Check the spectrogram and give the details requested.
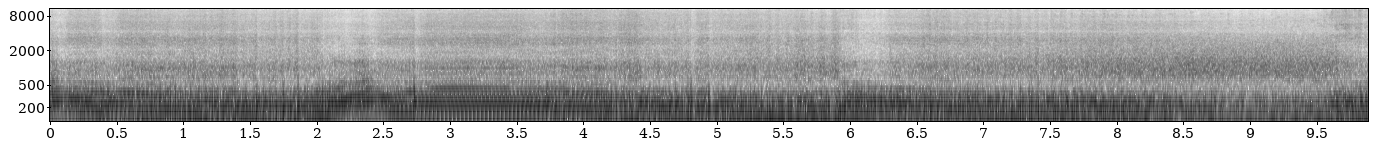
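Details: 2008 Chevrolet Silverado 6.0L L76 V8 with American Racing headers, high-flow catted Y-pipe and Borla XR-1 muffler, revved in place: deep burble rising and falling cleanly through a few quick revs, steady, no knocks or misses; healthy.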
